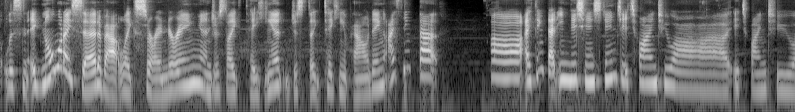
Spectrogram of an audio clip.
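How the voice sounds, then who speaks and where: A young woman streaming a card game, chatting casually and excitably, swearing freely and sliding into a valley girl voice. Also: mid-range voice. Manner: excitable and profane, drifts into a put-on valley girl voice. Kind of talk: casual live-stream gaming chat. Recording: faint music behind.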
